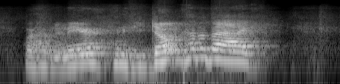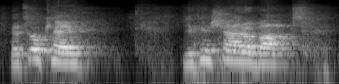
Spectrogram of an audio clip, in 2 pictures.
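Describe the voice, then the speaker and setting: There is audible room echo around a man's speaking voice. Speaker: martial arts fitness streamer. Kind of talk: live workout commentary. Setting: live stream. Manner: fast.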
